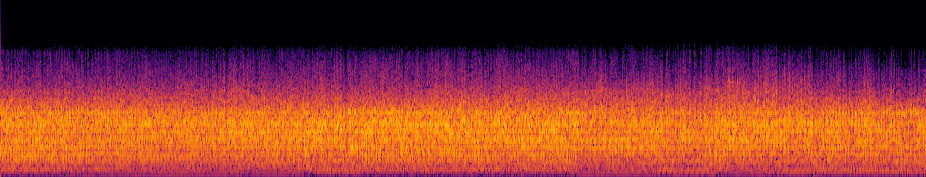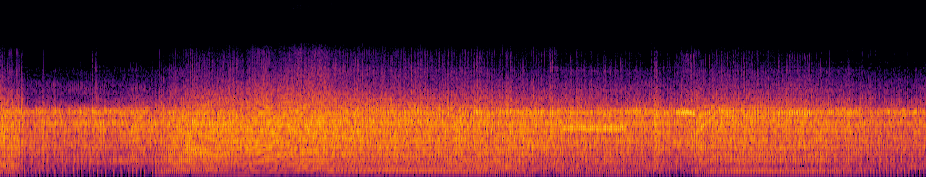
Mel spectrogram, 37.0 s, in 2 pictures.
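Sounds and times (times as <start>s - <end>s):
wind noise on microphone: 0.0s - 19.1s
motorcycle engine running: 0.0s - 37.0s.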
